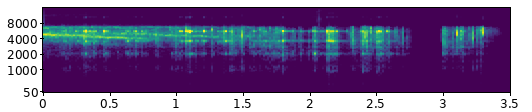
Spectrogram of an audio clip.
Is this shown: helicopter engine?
no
